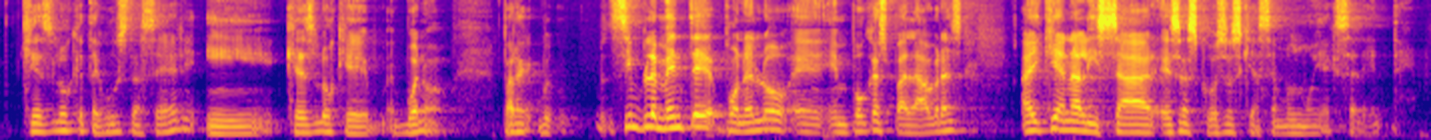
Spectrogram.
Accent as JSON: {"language": "Spanish", "region": "East Texas", "country": "United States", "said": "yo soy de East Texas, soy de una ciudad demasiado pequeña"}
